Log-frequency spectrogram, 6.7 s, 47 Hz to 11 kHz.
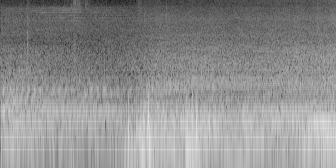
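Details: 1967 Ford F100 with 4.6 DOHC V8 from a Lincoln Mark 8, after installing new serpentine belt: steady low drone, no chirp or squeal; belt squeal fixed, old bearings weren't the cause.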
